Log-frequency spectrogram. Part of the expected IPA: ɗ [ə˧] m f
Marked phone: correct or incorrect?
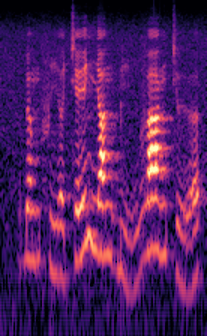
correct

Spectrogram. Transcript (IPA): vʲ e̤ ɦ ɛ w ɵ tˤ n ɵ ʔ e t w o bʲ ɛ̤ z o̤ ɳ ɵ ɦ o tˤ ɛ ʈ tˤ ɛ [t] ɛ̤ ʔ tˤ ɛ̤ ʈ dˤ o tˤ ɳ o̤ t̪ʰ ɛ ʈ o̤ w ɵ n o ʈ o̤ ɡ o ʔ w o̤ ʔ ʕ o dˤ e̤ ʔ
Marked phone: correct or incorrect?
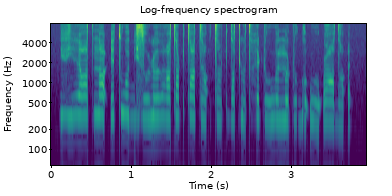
correct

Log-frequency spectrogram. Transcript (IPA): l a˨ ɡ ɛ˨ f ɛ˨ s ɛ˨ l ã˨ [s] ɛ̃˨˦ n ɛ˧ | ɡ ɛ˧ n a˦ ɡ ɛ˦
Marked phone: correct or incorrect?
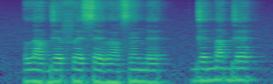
correct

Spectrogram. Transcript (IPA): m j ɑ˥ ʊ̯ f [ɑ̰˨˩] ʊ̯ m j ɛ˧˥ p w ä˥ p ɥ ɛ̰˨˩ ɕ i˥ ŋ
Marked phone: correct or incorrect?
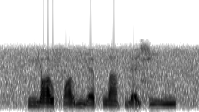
incorrect: ɑ˧˥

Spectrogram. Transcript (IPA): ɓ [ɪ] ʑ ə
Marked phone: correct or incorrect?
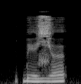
correct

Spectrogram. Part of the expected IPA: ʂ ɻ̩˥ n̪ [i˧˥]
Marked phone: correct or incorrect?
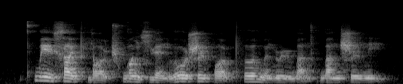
incorrect: i˥˩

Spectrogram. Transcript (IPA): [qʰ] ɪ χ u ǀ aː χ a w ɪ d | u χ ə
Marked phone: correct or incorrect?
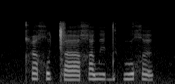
correct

